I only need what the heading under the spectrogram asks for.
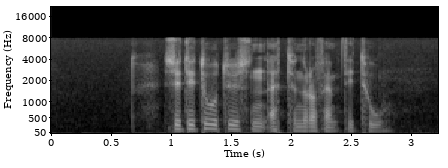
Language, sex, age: Norwegian, male, 33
